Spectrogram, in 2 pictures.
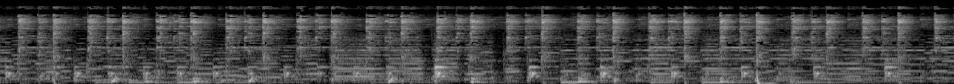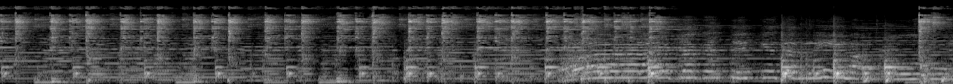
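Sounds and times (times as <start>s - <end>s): jingling percussion: 0.0s - 16.5s, 18.5s - 19.0s
harmonium playing chords: 0.0s - 19.0s.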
